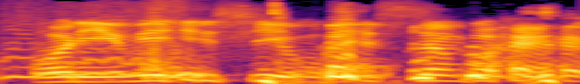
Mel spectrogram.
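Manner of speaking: can't believe it, half laughing; laughing disbelief. Retold or imitated. Asking Adam where the cousin went, laughing disbelief. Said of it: "And I'm like".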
